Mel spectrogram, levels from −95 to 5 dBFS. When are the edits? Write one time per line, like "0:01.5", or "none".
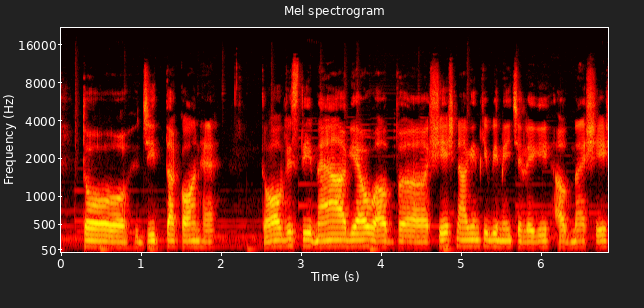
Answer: none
